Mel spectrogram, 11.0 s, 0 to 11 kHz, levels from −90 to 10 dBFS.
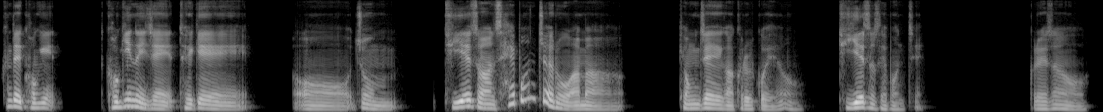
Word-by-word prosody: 근데 180 -2 +4
거기 140 -5 -3 0.4
거기는 165 +2 +3
이제 115 -5 +1
되게 115 -4 0 0.4
어 95 -3 -4
좀 105 -7 -4 0.5
뒤에서 165 -1 +5
한 125 -2 +2
3 240 - 0
번째로 275 - +1
아마 95 -3 -2 0.6
경제가 120 -4 +1
그럴 105 0 -4
거예요. 95 -1 -8 0.3
뒤에서 140 0 +4
3 105 -2 -7
번째. 95 +4 -13 1.0
그래서 110 -4 -6
115 Hz, 205 characters per minute, -21 LUFS, 100-140 Hz, 1.0 s, 뒤에서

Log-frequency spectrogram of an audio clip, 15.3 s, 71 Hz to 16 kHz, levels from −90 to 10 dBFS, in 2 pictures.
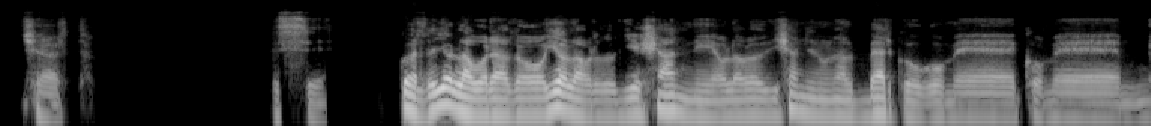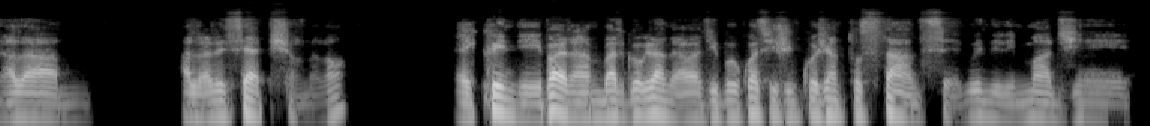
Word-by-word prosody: Certo. - - -9 1.2
Eh, - - -14
sì. 100 -1 -9 0.5
Guarda, 140 - +4
io 185 +3 +9
ho - - +7
lavorato 115 -2 +5
io 160 +5 +8
ho - - +6
lavorato 110 -3 0
10 115 +3 -1
anni 115 -7 0
ho 105 - -4
lavorato 110 +1 -3
10 115 +3 -4
anni 135 -3 -3
in 115 - -5
un 110 - -6
albergo 110 -1 -2
come 100 0 -5
come 100 0 -7
uhm, 95 0 -14
alla 100 -1 0
uhm, 95 0 -24 0.6
alla 100 0 -1
reception, 105 -3 0
no, 120 +8 -10 0.7
e 100 -2 -2
quindi 110 -7 +3
poi 140 - +8
era 105 -4 +4
n - - +2
albergo 105 +2 0
grande, 115 -4 +2
aveva 100 +1 -1
tipo 110 +2 -5
quasi 120 -1 -1
500 110 +2 -3
stanze, 95 -4 -2
quindi 105 -1 -9
ti - - -11
immagini, 100 -1 -8
105 Hz, 165 wpm, -24 LUFS, 100-115 Hz, 1.2 s, io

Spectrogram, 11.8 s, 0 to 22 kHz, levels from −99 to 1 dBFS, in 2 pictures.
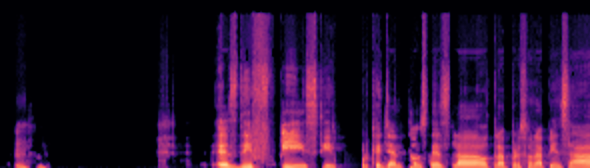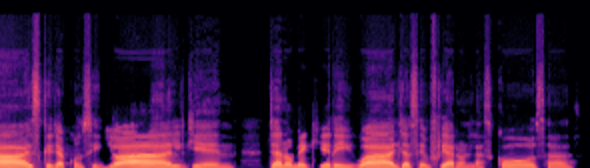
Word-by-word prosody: Ujú. 210 -2 -12 1.6
Es 275 - +5
difícil, 250 - 0 0.2
porque 230 0 -3
ya 220 - +1
entonces 225 +1 -3
la 235 -1 +6
otra 195 -2 -2
persona 215 -2 -3
piensa: 200 0 -5 0.4
"Ah, 225 - +2
es 225 - -7
que 210 - -7
ya 190 -2 -3
consiguió 190 -1 -7
a 210 +5 +5
alguien, 190 -2 -7 0.3
ya 195 -2 0
no 190 -1 -2
me 170 -2 -5
quiere 180 0 -5
igual, 200 +4 +1
ya 195 -2 -3
se 180 0 -10
enfriaron 170 -2 -6
las - - -15
cosas". 195 -3 -7
200 Hz, 135 wpm, -23 LUFS, 190-220 Hz, 1.6 s, la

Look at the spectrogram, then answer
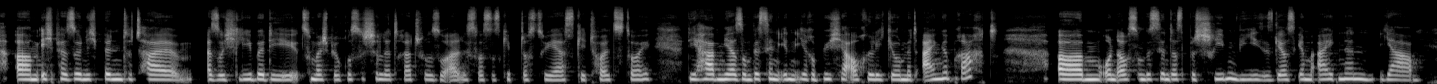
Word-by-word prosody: Ähm, 230 -1 +6
ich 230 +1 0
persönlich 235 -1 +1
bin 230 -1 +4
total 225 -1 0
also 225 -2 -1
ich 215 0 -2
liebe 230 0 +1
die 210 -2 -3
zum 240 - 0
Beispiel 220 -1 -1
russische 230 +2 -2
Literatur, 220 -1 -5
so 205 -1 -5
alles 215 - -4
was 210 0 -4
es 205 - -6
gibt, 230 -2 -12
„Dostojewski“, 205 0 -5
„Tolstoj“, 215 +2 -4 0.4
die 235 -2 0
haben 235 -1 +5
ja 235 0 +5
so 235 - +1
'n - - +2
bisschen 240 -1 +1
in 230 0 +1
ihre 235 0 -3
Bücher 235 +1 -1
auch 215 - -2
Religion 225 -1 0
mit 215 0 -3
eingebracht, 270 +6 0 0.6
ähm, 230 -1 +8
und 225 -1 +1
auch 225 - +2
so 230 +1 0
'n - - +3
bisschen 230 +1 0
das 230 0 -2
beschrieben, 240 +2 +1
wie 220 -2 -4
sie 210 +2 -3
aus 220 0 -3
ihrem 230 -1 0
eigenen, 235 0 +1
ja, 210 -3 -4
225 Hz, 195 wpm, -20 LUFS, 215-235 Hz, 0.6 s, ähm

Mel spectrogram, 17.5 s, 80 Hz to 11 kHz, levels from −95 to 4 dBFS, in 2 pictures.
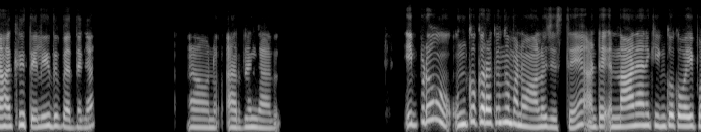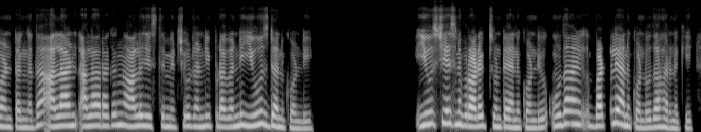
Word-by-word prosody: నాకు 235 +3 +2
తెలియదు 235 +3 0
పెద్దగా. 205 +2 -4 1.2
అవును. 205 -1 -4 0.2
అర్థం 210 +2 -2
గాదు. 190 -1 -6 1.6
ఇప్పుడు 310 +7 -1 0.3
వుంకొక 335 +6 +2
రకంగా 325 +1 +2
మనం 260 -4 +2
ఆలోచిస్తే, 210 -3 -3 0.2
అంటే 230 +1 -1 0.2
నాణేనికి 255 +2 +2
ఇంకొక 245 +1 +1
వైపు 235 0 +1
అంటాం 205 -2 -3
కదా! 255 +8 -2
అలా, 245 +2 +5 0.3
అలా 245 +1 +2
రకంగా 260 +1 -1
ఆలోచిస్తే 240 -1 0
మీరు 215 -2 -6
చూడండి 235 0 -2
ఇప్పుడవన్నీ 225 +3 0
యూజ్‌డ్ 265 -2 +2
అనుకోండి... 185 -3 -4 1.4
యూజ్ 280 +1 +2
చేసిన 300 -2 +2
ప్రొడక్ట్స్ 235 +1 +4
ఉంటాయనుకోండి, 200 -3 -1 0.2
ఉదా 290 +4 +2 0.3
బట్టలే 245 +6 +3
అనుకోండి 210 -6 -1
ఉదాహరణకి, 190 -5 -2
230 Hz, 115 wpm, -24 LUFS, 210-255 Hz, 1.6 s, అలా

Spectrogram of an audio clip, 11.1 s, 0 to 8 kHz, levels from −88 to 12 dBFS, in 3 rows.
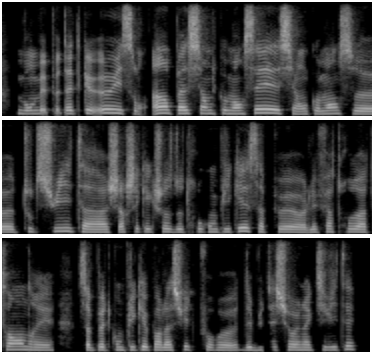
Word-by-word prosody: Bon, 210 -1 -6
mais 210 - -1
peut-être 215 -1 -3
qu'eux, 245 +1 +1
ils 230 - +1
sont 195 - +4
impatients 220 0 +4
de 215 - -10
commencer. 205 +2 +1 0.2
Et - - -1
si 210 - +6
on 185 0 -5
commence, 205 +2 -1
heu, 185 -1 -2
tout 205 - -6
de - - -3
suite 225 -2 +2
à 180 -1 0
chercher 185 +3 +3
quelque 190 -1 -6
chose 200 -1 +1
de 185 - -6
trop 195 +2 -10
compliqué, 190 +4 -3
ça 195 -4 -1
peut, 185 - -10
heu, 175 -2 -2
les 180 +2 -7
faire 195 +1 -7
trop 190 0 -6
attendre. 205 +1 -1
Et 175 -1 -7 0.2
ça 185 - 0
peut 185 +2 -3
être - - -4
compliqué 190 +1 -3
par 190 -1 -3
la 180 - 0
suite 205 +3 +6
pour, 180 -1 -10
heu, 170 -1 -4
débuter 180 +1 -9
sur 190 0 +4
une 185 - -6
activité? 190 +4 -6
190 Hz, 245 wpm, -24 LUFS, 185-210 Hz, 0.2 s, si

